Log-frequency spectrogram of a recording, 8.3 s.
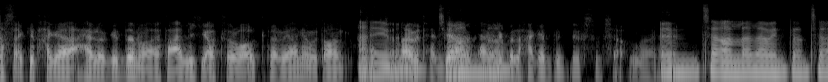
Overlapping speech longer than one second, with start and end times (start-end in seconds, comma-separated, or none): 3.6-5.1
